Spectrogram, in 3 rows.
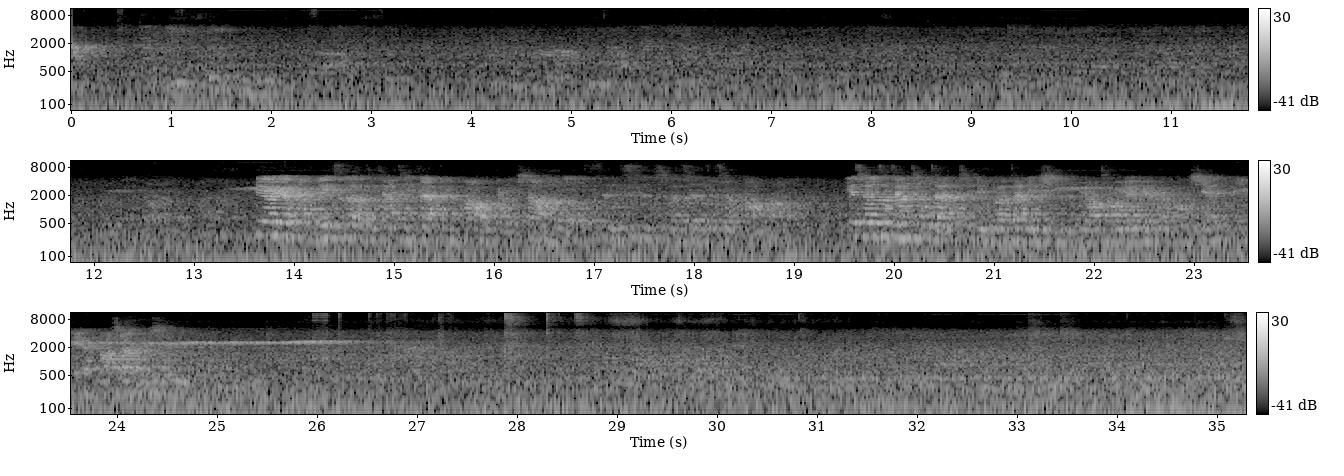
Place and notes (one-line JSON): {"title": "臺中火車站, Taichung City - At the station platform", "date": "2017-04-29 19:33:00", "description": "At the station platform, Station information broadcast, Train arrived at the station", "latitude": "24.14", "longitude": "120.69", "altitude": "79", "timezone": "Asia/Taipei"}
